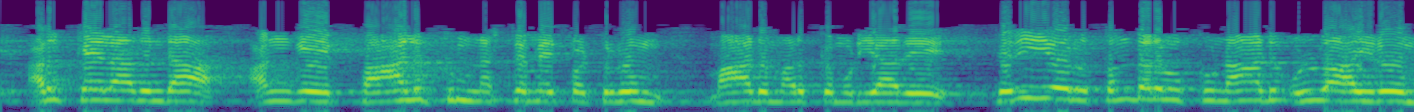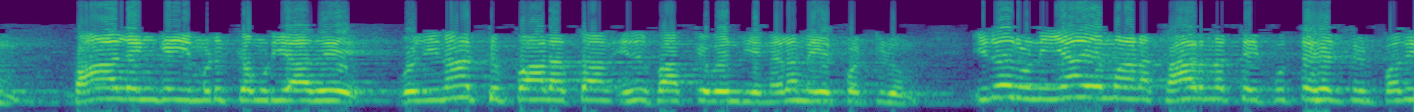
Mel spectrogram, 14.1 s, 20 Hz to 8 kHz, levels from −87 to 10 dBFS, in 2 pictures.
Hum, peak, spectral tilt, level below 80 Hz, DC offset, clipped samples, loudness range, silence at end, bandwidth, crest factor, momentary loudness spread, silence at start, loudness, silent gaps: none; 0 dBFS; -3 dB/octave; -50 dBFS; 0.3%; 5%; 2 LU; 0 s; 8 kHz; 8 dB; 7 LU; 0 s; -7 LUFS; none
